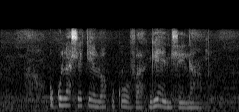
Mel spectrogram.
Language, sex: Xhosa, female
